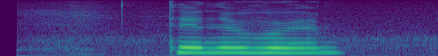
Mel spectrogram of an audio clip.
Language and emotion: Russian, neutral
